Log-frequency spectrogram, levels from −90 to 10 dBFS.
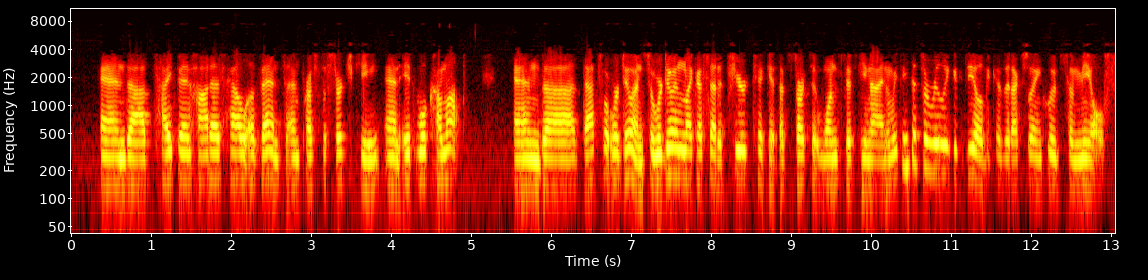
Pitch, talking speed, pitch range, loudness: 145 Hz, 235 wpm, 135-155 Hz, -16 LUFS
